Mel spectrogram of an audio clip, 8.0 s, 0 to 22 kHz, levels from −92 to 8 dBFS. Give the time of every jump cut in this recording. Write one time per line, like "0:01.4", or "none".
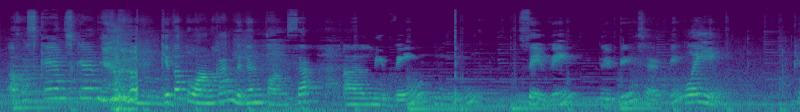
0:01.4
